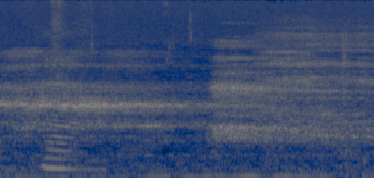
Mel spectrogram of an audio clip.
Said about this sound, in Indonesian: ambil nafas panjang dari hidung buang nafas dari mulutnya.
